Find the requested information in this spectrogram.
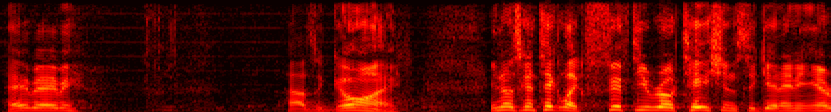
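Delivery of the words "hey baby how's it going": round dance pickup line. Retold or imitated. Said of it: "it's like this".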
